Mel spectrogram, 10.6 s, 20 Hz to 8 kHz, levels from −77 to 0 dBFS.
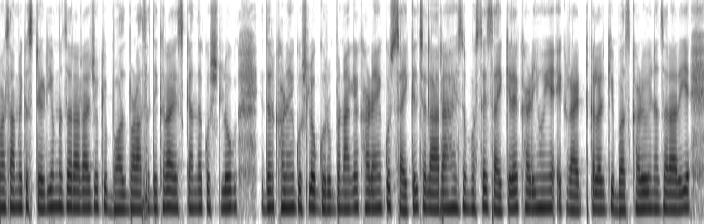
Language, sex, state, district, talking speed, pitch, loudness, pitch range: Hindi, female, Bihar, Madhepura, 275 wpm, 175 Hz, -17 LUFS, 165-180 Hz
